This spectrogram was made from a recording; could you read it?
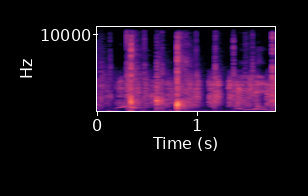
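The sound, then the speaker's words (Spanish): A few sharp, scattered claps welcoming a returning guest who represents Garantice Su Futuro ring out amid voices talking, rather than a full, sustained burst of applause; the claps are brief and irregular, poking above the chatter. “Un aplauso.”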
